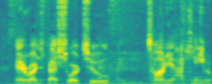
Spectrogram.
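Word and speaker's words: Tonyan: Aaron Rodgers passed short to Tanya. I can't even pronounce the names of the freaking Green Bay Packers. You know. How do you pronounce that? Tanyan.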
